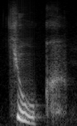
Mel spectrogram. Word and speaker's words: tyúk: Again, there is no exact equivalent to this in English, but the sound in the word cube comes close.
